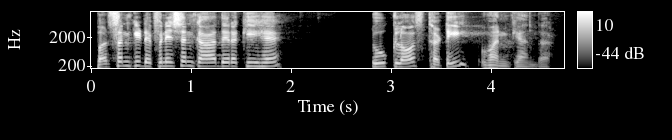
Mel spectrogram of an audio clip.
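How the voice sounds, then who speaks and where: A man's voice: sits high, sing-song, measured pace, a bit bright, no room sound. A man teaching a tax law class with an Indian accent, quizzing students and answering his own questions. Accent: Indian English. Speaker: tax lecturer. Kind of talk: classroom lecture.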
